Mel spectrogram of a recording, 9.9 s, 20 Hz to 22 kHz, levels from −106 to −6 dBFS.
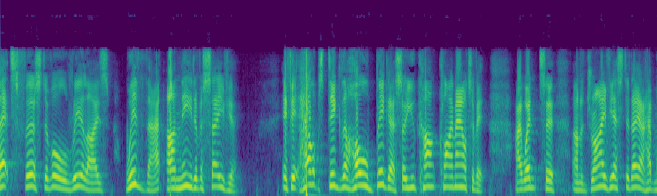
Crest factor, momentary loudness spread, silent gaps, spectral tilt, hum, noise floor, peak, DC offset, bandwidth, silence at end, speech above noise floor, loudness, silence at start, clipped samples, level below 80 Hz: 20 dB; 9 LU; none; -4 dB/octave; none; -63 dBFS; -2 dBFS; under 0.1%; 8.2 kHz; 0 s; 43 dB; -21 LUFS; 0 s; under 0.1%; -46 dBFS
